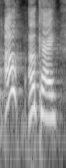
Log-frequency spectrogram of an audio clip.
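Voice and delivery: high surprised voice. Retold or imitated. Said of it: "she goes".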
